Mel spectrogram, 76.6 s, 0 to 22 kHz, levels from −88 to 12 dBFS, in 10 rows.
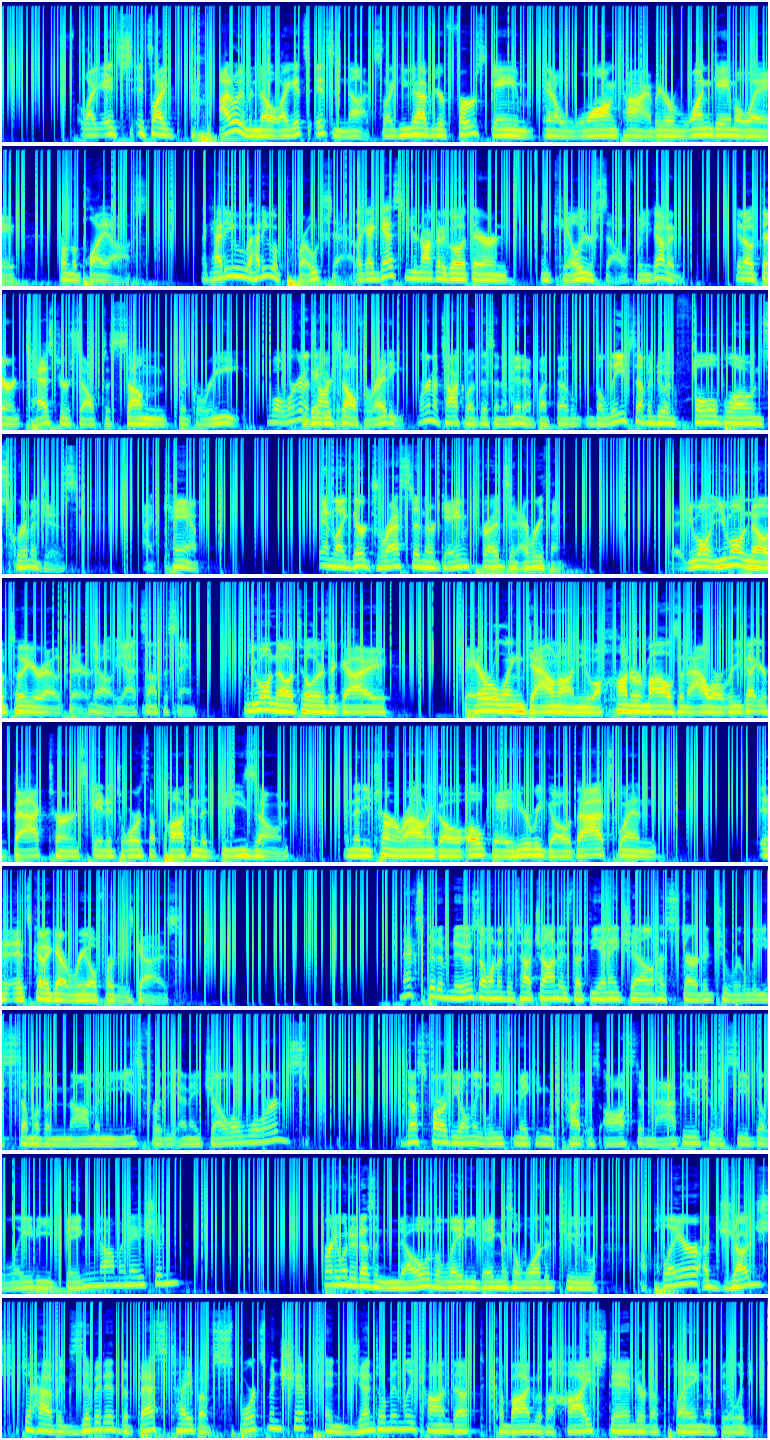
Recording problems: crackle, like an old record; loud; 3 dB below the speech

